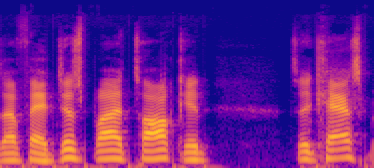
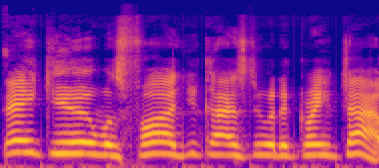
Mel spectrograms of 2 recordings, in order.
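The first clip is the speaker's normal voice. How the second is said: bright, friendly, cheerful shout, pitched up; 8 semitones higher than usual. Recalling a group outing, the speaker re-enacts yelling out to a cast member: retelling a yell. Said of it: "And I just yelled out like".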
